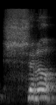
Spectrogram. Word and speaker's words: श्री: to stress them अस्य again श्र इज a sound where you need to press a बिट अस्य श्री अस्य श्री Lalita now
